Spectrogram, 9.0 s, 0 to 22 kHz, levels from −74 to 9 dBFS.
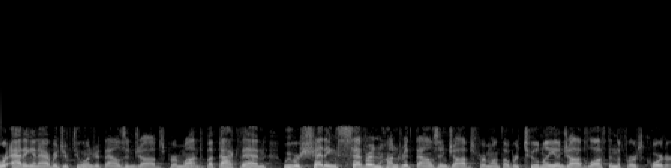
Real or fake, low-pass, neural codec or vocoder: real; 5.4 kHz; none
